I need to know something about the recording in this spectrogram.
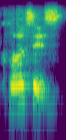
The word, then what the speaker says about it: closest: You should say closest, bukan closet.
